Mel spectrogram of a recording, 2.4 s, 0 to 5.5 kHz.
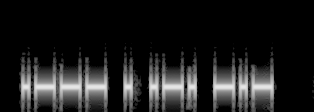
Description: Morse code, heard as a keyed tone, about 25 wpm, 600 Hz. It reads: JERK
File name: the old man and the sea part 1 25wpm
